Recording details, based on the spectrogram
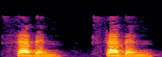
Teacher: then my tongue is touching right behind my upper teeth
